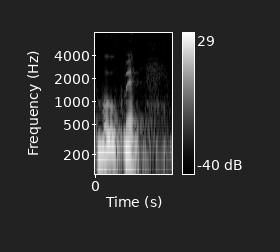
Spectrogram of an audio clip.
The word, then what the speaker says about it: MVMT: B-U-R-R. Two more, everybody. Hang in there. Movement Watches, everybody. Movement Watches, pronounced Movement, M-V-M-T. That's how they spell it, was founded on the belief that style shouldn't break the bank.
